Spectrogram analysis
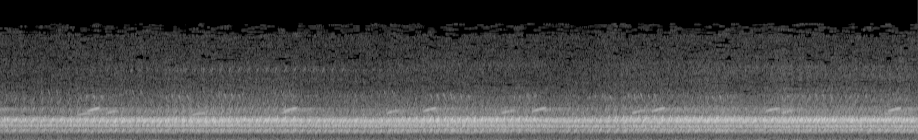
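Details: A constant frog chorus, thick and unbroken, with rapid repeated notes about three to four per second and scattered brief chirps on top.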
